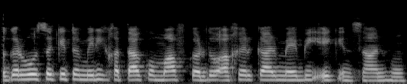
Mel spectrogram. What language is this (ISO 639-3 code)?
urd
